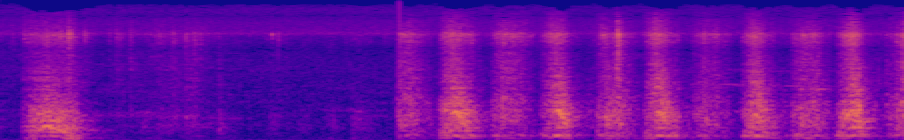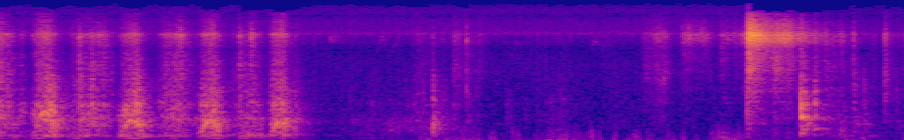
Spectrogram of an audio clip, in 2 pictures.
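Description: Handsaw cutting through the wall of a plastic drum in quick back-and-forth strokes, about two or three a second, for about five seconds, then stopping; a single louder scrape follows near the end.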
